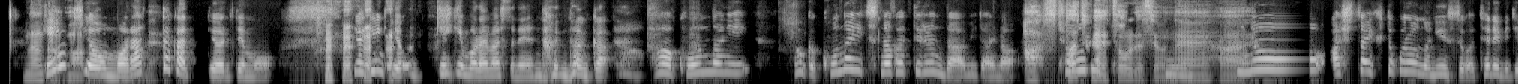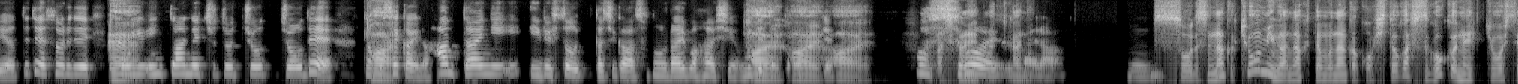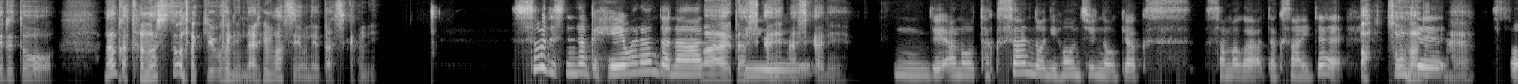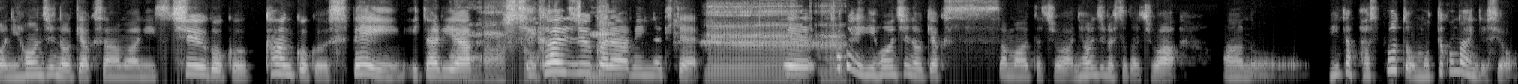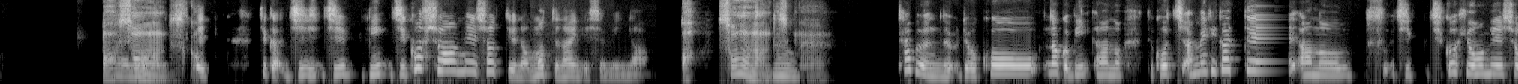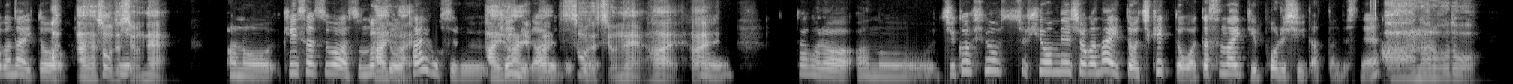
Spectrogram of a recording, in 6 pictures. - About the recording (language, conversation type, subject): Japanese, unstructured, 最近のニュースで元気をもらった出来事は何ですか？
- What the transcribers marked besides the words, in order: teeth sucking; laugh; distorted speech; tapping; "証明書" said as "ひょうめいしょ"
